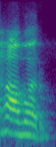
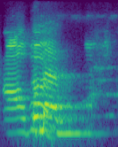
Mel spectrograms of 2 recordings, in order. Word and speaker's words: hour: No ma'am, हावर नहीं कहते, हम क्या बोलते हैं? आवर। आवर बोलते हैं। क्यों आवर बोलते हैं? Because in this word the letter H is silent. H जो है वो साइलेंट है, इसको हम प्रोनाउंस नहीं करेंगे। ओके, तो इसको हम सिर्फ आवर बोलेंगे, ओ से रीड करेंगे, एच को रीड नहीं करेंगे।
